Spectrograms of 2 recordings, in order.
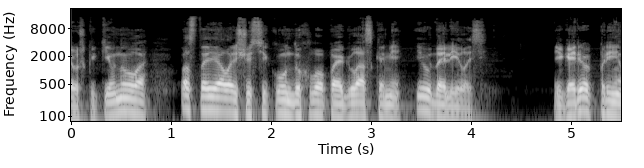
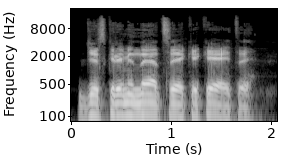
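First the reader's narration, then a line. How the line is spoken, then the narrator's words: Grumbling. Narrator (Russian): ворчал богатырь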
